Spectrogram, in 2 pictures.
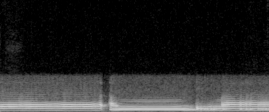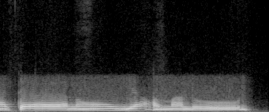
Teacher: اس جزا کو ہم تھوڑا سا اور لمبا کریں گے، چونکہ یہاں پر بڑی مد متصل آ رہی ہے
